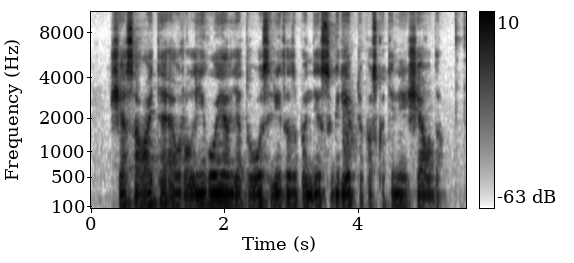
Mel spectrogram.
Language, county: Lithuanian, Marijampolė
